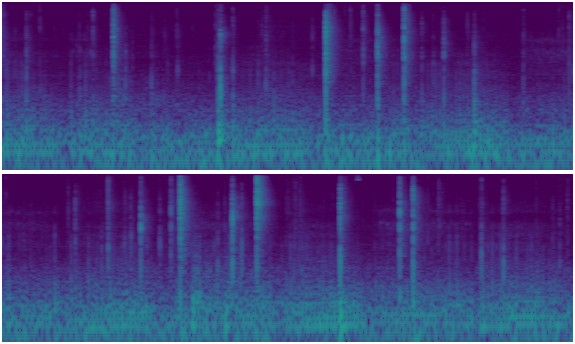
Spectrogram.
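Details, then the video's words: Cat asleep beside a fireplace, purring gently; a constant low throbbing purr forms the bed while crisp crackling pops from the burning fire break in every second or so. "Warm Fireplace Ambience with a Sleeping Cat 🐱💤Fireplace & Soft Purring"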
